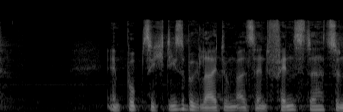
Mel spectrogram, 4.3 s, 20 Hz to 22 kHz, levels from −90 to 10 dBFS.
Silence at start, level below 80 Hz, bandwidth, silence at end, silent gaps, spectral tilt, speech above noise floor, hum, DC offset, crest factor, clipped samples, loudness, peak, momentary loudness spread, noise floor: 0 s; -82 dBFS; 10.5 kHz; 0 s; none; -2 dB/octave; 40 dB; none; under 0.1%; 22 dB; under 0.1%; -42 LUFS; -22 dBFS; 9 LU; -83 dBFS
